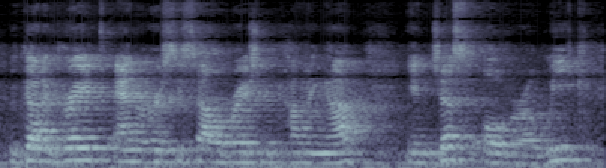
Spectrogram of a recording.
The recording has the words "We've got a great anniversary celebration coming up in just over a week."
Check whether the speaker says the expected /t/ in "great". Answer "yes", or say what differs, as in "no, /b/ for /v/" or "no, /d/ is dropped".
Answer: yes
